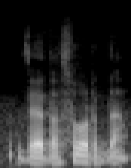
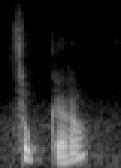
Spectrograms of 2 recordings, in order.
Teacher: la parola appunto zucchero, che si pronuncia con la zeta sorda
